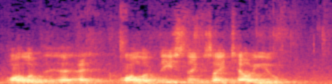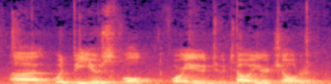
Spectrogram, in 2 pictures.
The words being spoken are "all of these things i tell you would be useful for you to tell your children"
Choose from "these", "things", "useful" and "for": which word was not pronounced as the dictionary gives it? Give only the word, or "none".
none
